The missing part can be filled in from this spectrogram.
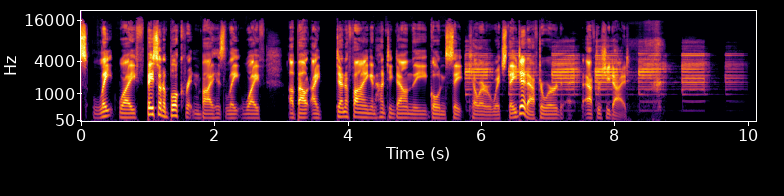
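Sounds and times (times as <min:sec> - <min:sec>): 
speech: 0:00.0 - 0:08.8
electronic timer alarm beeping: 0:05.7 - 0:10.0.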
